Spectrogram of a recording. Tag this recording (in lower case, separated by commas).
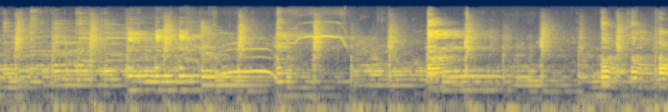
music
